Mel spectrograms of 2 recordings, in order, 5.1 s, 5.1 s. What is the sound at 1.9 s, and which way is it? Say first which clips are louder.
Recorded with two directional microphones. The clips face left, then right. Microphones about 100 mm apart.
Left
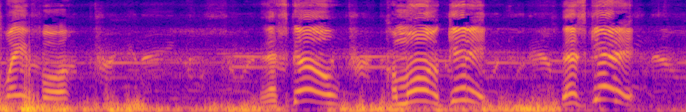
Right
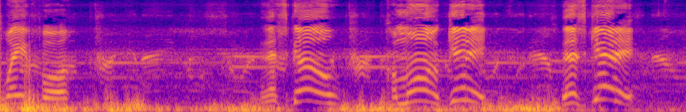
Speech: left 4 dB; 35° left (ahead or behind).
